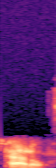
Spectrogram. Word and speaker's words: Padel: And how do you say the name of the facility? – It's called Smash Padel. – Smash Padel, but it's P-A-D-E-L instead of P-A-D-D-L-E.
